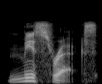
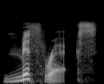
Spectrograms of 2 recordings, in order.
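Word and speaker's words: Misraaks: names but not really he is called mrex m i s r a a k s that is his true name but for whatever reason we humans Guardians whatever English-speaking beings uh have always pronounced it mythrax m i t h r a X um is that literally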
